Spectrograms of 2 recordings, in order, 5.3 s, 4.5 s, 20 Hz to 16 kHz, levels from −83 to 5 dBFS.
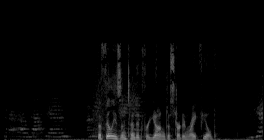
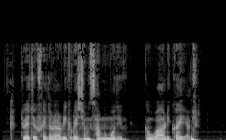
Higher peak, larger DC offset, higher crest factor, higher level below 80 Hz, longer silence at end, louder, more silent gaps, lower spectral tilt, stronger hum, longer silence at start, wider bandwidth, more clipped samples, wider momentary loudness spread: second, -24 dBFS vs -4 dBFS; neither; about the same, 22 dB vs 18 dB; second, -68 dBFS vs -50 dBFS; second, 0.05 s vs 0.55 s; second, -42 LUFS vs -23 LUFS; neither; about the same, -4.5 dB/octave vs -5.5 dB/octave; neither; about the same, 0.2 s vs 0.2 s; about the same, 11.5 kHz vs 11.5 kHz; neither; first, 26 LU vs 8 LU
